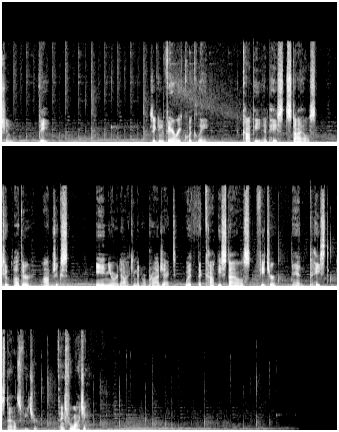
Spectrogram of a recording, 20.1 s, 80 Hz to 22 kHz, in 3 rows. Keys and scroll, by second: 0.6 alt+super+v.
